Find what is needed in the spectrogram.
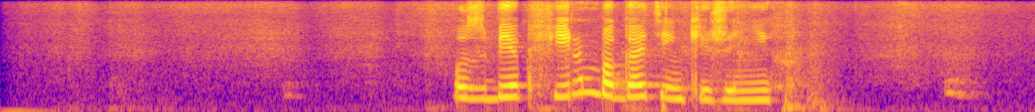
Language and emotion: Russian, neutral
